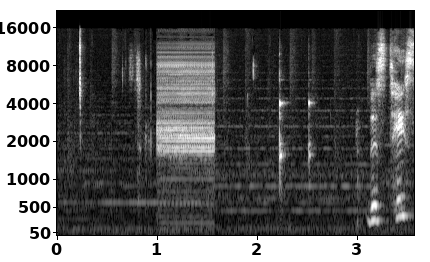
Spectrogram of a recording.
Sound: buzzer rings

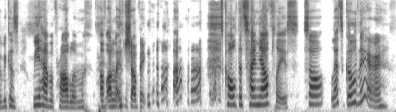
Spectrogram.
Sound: laughter

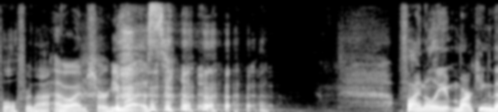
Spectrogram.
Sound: both laughing

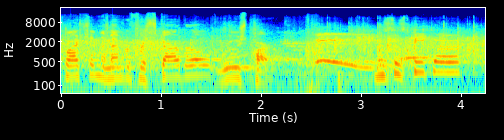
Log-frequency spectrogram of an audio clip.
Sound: applause

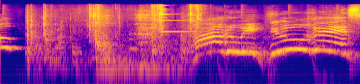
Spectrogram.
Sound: cash register dings

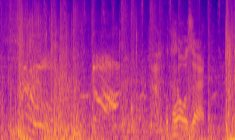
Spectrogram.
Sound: punch and fall sound

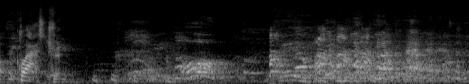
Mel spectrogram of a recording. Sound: laughing

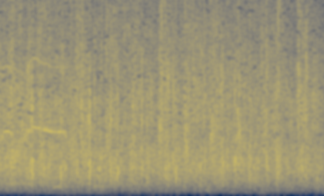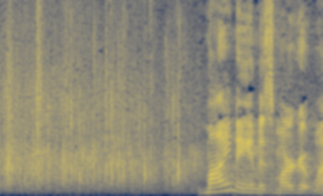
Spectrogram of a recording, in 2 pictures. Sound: applause

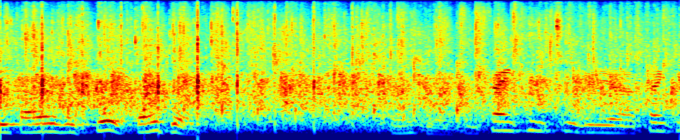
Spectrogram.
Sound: audience applauds

